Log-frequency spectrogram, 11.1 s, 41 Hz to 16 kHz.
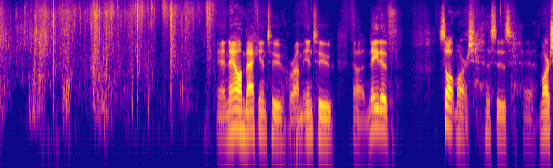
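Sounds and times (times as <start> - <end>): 
footsteps sloshing through a shallow pond amid dead trees: 0.0 - 4.4
speech: 4.3 - 8.0, 8.8 - 11.0.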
